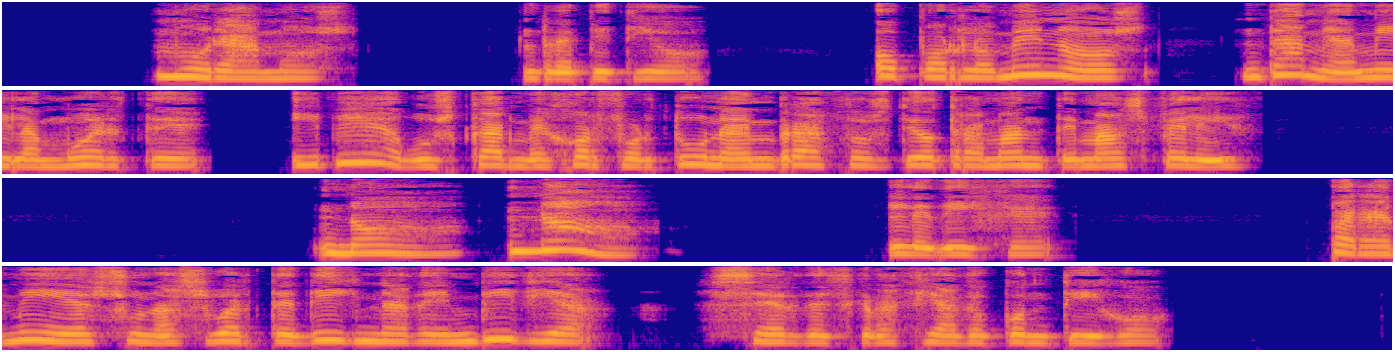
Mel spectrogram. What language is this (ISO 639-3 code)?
spa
